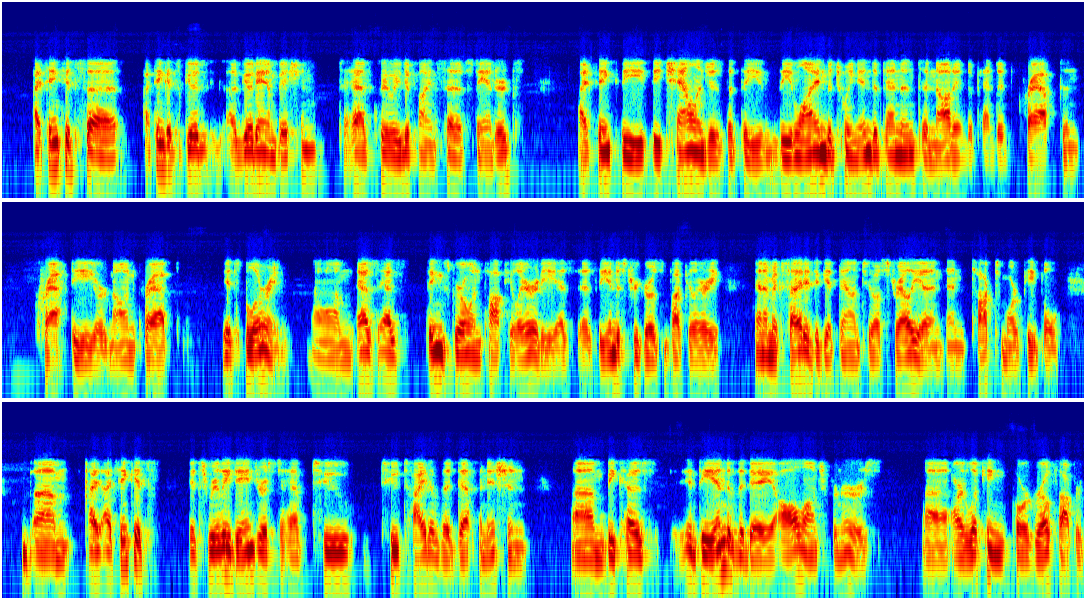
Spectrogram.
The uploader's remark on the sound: We caught up with him by phone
